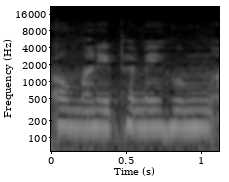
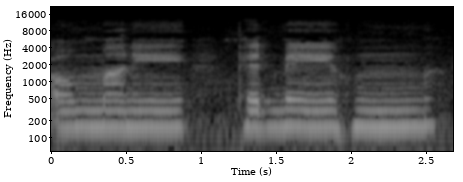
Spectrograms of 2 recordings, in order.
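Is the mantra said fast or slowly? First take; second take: fast; slowly. First: The mantra is said quickly. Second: The mantra is said slowly. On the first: "If we were to say this really, really fast" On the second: "when we slow it down"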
